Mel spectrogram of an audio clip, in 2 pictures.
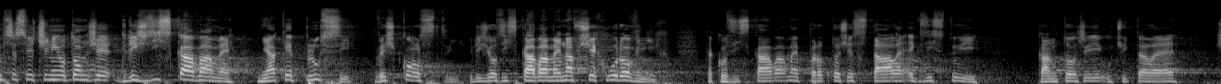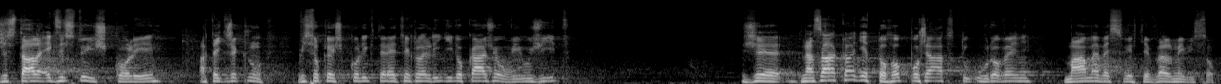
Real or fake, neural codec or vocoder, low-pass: fake; vocoder, 44.1 kHz, 128 mel bands, Pupu-Vocoder; 14.4 kHz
